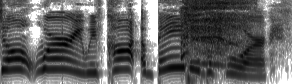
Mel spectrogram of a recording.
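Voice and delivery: mock, very high, drawn-out yell. Retelling how nurses yelled during a birth: imitating nurses yelling. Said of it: "nurses yelling at me".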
